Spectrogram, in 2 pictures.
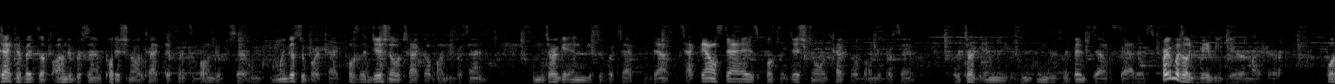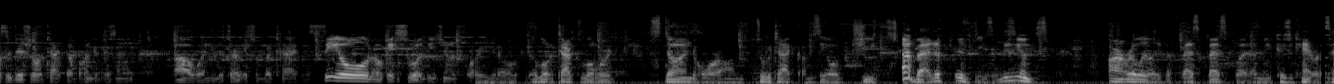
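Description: The input was likely switched to a poorer device: until 18.10 s the audio is dull, with nothing above 6.3 kHz and faint noise well below it, then clears after a 20 ms gap. Damaged data in the compressed stream makes the decoder lose sync at 1.09–1.16 s, 22.31–22.39 s and 26.52–26.61 s, each heard as a brief glitch.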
